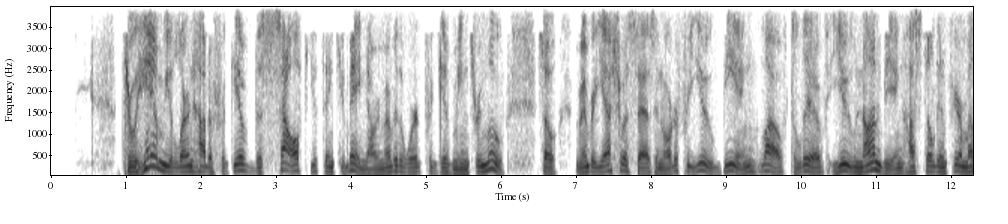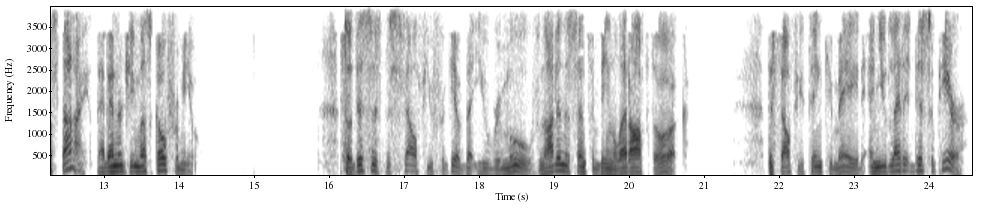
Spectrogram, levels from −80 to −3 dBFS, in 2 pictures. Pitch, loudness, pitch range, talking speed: 120 Hz, -26 LUFS, 105-135 Hz, 185 wpm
